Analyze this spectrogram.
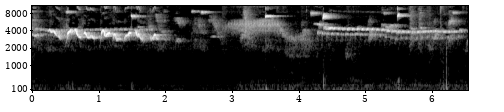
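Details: Captive-bred ultramarine grosbeak (Cyanoloxia brissonii) singing a quick, sweet warble of high chirping notes, then a faster run of rapid trilled notes, over a faint low hum.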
